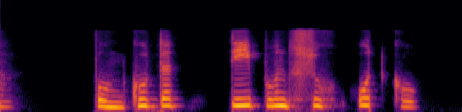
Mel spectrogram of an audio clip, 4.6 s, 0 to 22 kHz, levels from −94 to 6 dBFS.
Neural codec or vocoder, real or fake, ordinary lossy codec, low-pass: codec, 16 kHz, about 1 kbps, DyCAST, with the encoder's durations; fake; Opus, 64 kbps; 7.2 kHz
